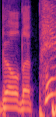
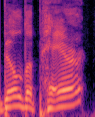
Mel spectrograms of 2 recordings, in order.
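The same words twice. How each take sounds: First: "pair" cracking upward. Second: Said in the usual way. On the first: Retold or imitated. Retelling trash talk to a kid, voice cracking on "pair". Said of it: "my voice cracked". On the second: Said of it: "in the middle of saying".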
